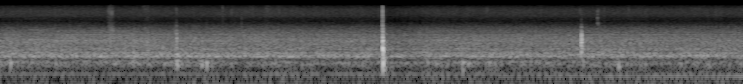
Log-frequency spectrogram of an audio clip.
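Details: Many honey bees humming at a big hive opened for an intervention while the queen sits in a cage; continuous buzzing drone interrupted by a few loud sharp clicks, likely handling knocks.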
